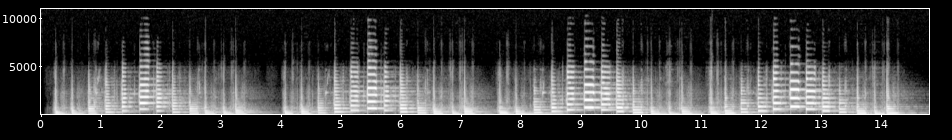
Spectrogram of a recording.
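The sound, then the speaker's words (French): Distorted electric guitars play a chord pattern that climbs steadily upward, repeating in four loud, even cycles of about four seconds each, with no voices; a second guitar takes up the chord structure and shifts it progressively higher. “Ce qui est intéressant, c'est la deuxième guitare, qui va dans un premier temps reprendre cette structure d'accord et la décaler progressivement en montant dans les aigus.”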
